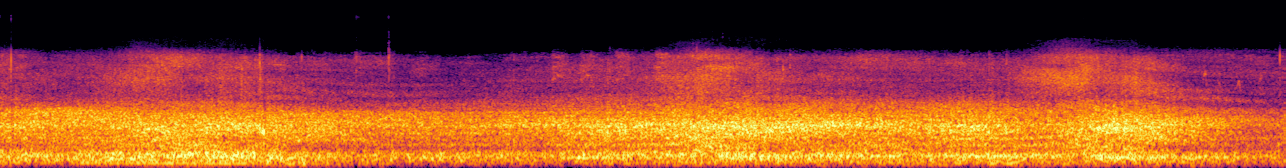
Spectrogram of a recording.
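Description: Road traffic: cars passing on the street, the noise swelling and fading about three times.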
